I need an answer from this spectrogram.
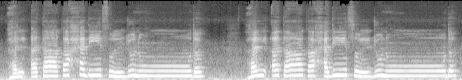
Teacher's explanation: سا میں سیٹی کی آواز نہیں آنی، سائلنٹ پڑھنا ہے اس کو · حدیث میں ہا وسط حلق سے ادا کریں گے ، آگے یائے مدہ ہے، سا میں سیٹی کی آواز نہیں · ہل میں ہا اکثر حلق سے سینے کی جانب سے ادا ہوگی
